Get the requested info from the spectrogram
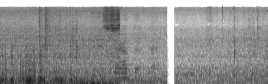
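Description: A man's low voice with some bench handling noise, then an abrupt cut about two and a half seconds in to a faint, steady low hum.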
